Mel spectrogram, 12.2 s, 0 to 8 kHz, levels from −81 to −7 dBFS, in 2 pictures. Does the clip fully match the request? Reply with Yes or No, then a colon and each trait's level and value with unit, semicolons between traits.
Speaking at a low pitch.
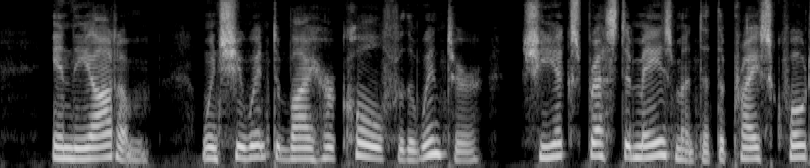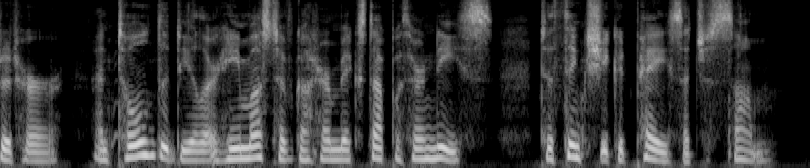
No: medium, 185 Hz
